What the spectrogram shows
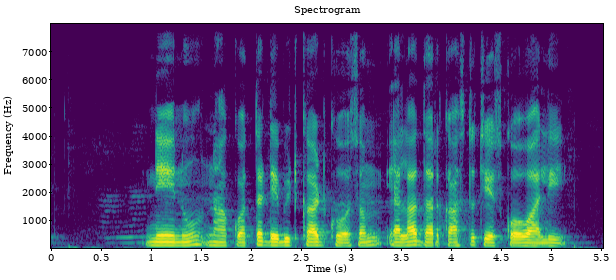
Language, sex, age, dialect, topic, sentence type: Telugu, male, 18-24, Utterandhra, banking, statement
